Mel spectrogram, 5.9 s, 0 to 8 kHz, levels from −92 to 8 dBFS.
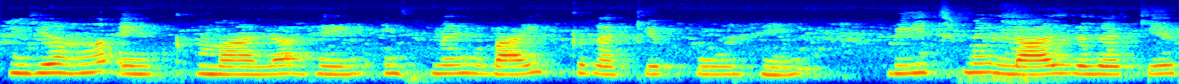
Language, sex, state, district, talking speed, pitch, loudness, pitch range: Hindi, female, Madhya Pradesh, Dhar, 150 wpm, 255 Hz, -18 LUFS, 245-275 Hz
